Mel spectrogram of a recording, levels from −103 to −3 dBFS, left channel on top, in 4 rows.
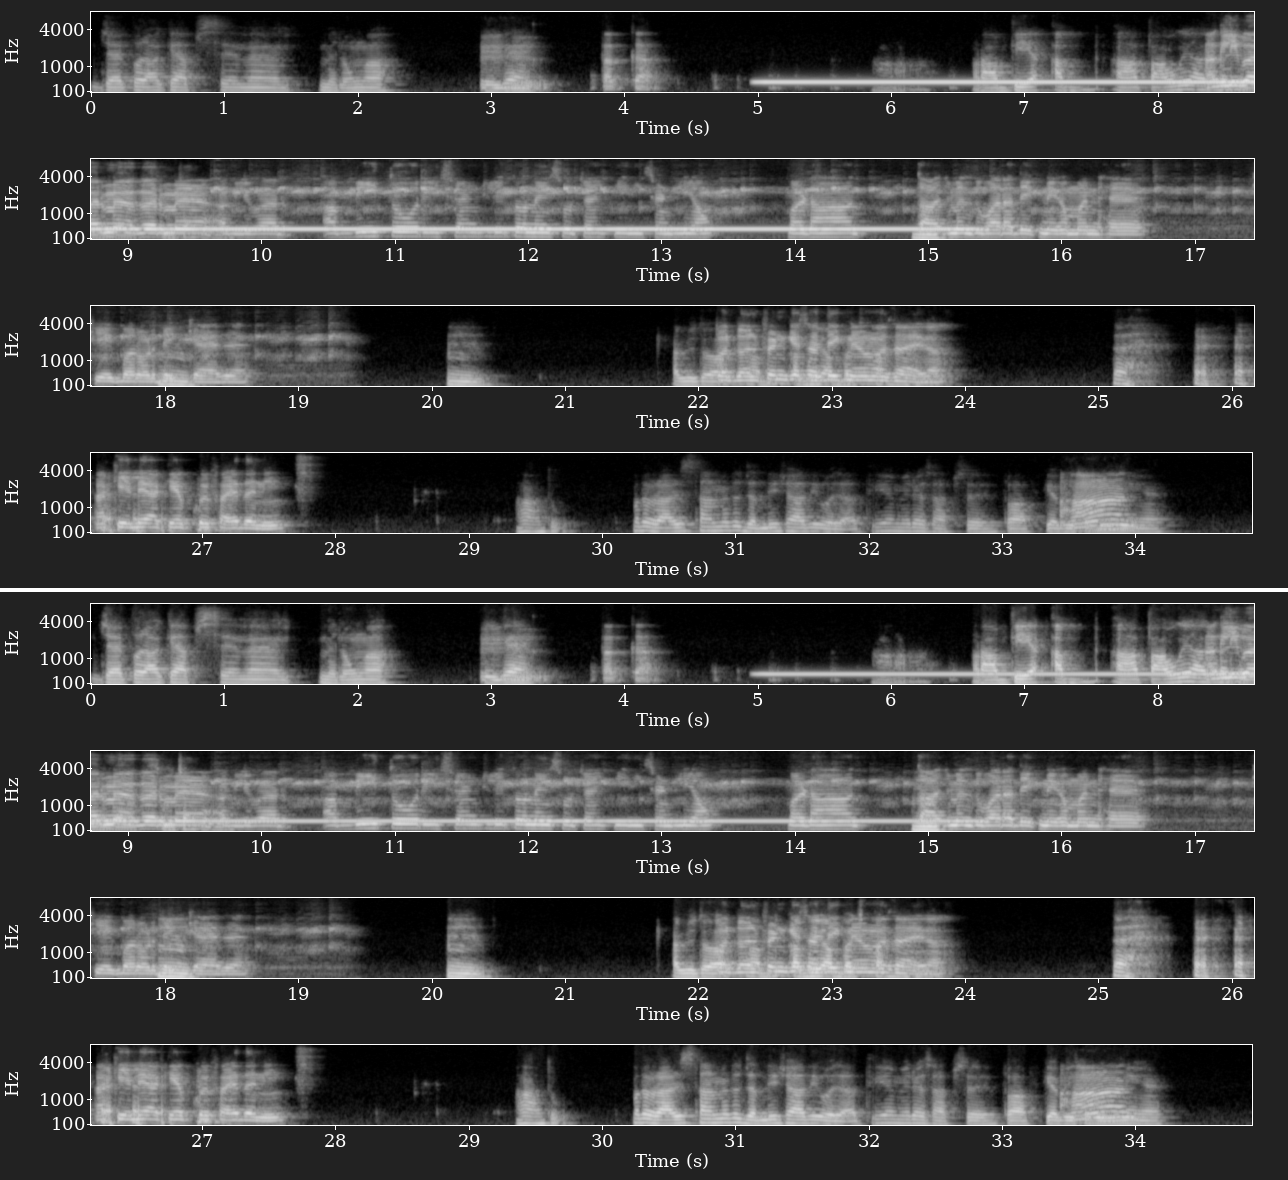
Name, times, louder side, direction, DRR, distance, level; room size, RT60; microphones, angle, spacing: voice 1, 0.0-2.3 2.9-3.3 5.9-6.3 6.6-9.8 14.9-15.1 17.9-18.2 20.1-20.5 21.8-23.8 25.1-26.4 27.0-27.2 29.4-29.7 30.2-34.2, right 6 dB, 70° right, 0.3 m, -27 dB
voice 2, 2.9-3.4 3.8-4.3 8.3-13.4 13.9-14.5 14.9-16.6 17.4-18.6 22.1-23.9 26.2-27.8 33.4-34.0, equal, ahead, 0.5 m, -25 dB
sound 1, 4.9-15.4, left 5 dB, 45° left, 1.3 m, -23 dB
sound 2, 9.6-19.4, left 2 dB, 75° left, 2.3 m, -40 dB
9.2 x 4.6 x 4.1 m
head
